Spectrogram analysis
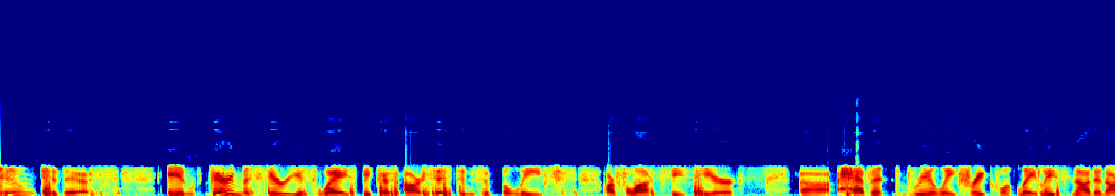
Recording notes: OUR Show this week is a live call-in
